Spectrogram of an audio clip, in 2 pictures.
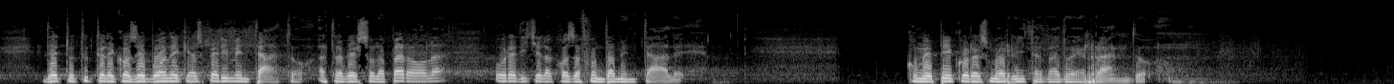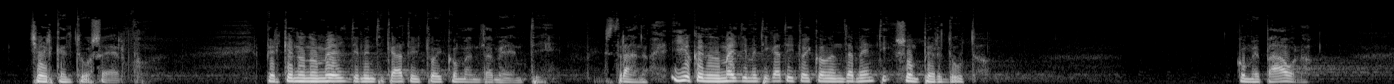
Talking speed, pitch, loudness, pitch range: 100 wpm, 140 Hz, -18 LUFS, 130-150 Hz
